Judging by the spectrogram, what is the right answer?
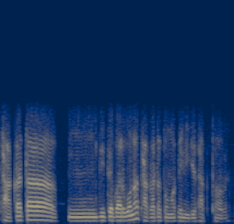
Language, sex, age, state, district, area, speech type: Bengali, male, 18-30, West Bengal, South 24 Parganas, rural, conversation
